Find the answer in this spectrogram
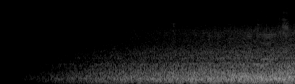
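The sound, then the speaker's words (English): A steady, broad airplane cabin engine hum, aboard a plane flying from Chicago to London, fades in from silence and settles into a constant, fairly loud drone, with no voices over it. “Bob, Steve and Laura are flying from Chicago to London. Listen to what they say on the plane.”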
